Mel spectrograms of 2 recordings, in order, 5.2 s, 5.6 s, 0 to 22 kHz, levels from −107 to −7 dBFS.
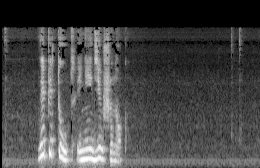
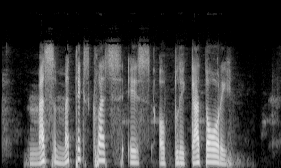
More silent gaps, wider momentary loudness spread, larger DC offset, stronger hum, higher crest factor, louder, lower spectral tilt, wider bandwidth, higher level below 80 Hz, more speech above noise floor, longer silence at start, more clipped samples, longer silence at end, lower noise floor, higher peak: neither; about the same, 12 LU vs 14 LU; neither; neither; second, 16 dB vs 24 dB; first, -14 LUFS vs -25 LUFS; about the same, -5.5 dB/octave vs -5 dB/octave; first, 11.5 kHz vs 7.8 kHz; second, -58 dBFS vs -52 dBFS; about the same, 45 dB vs 42 dB; first, 0.75 s vs 0.6 s; neither; first, 2.8 s vs 1 s; second, -58 dBFS vs -67 dBFS; about the same, -2 dBFS vs -2 dBFS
